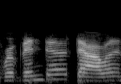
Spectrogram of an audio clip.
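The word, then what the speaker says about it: Ravenda: Make sure you put my name, Ravinda Dalla, and it's spelled R-A-V-E-N-D-A, D-A-L-L-A-H,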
